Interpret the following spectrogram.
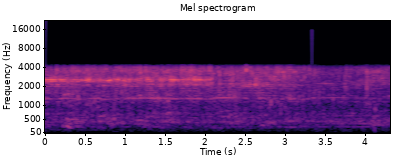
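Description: Handheld electric nail grinder whining steadily as it files down a big toenail, fading out about two seconds in, over a steady background hum.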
